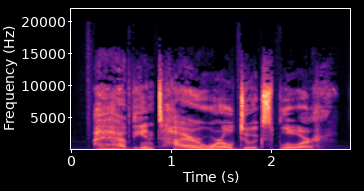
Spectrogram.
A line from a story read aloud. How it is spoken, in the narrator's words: Fergus laughed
